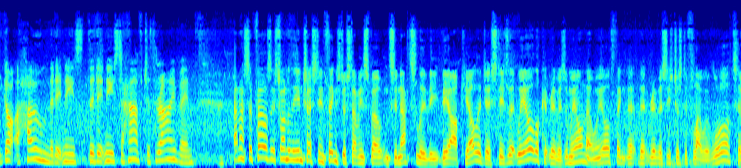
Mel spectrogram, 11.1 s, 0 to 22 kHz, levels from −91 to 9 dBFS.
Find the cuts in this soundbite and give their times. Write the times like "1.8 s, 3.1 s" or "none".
none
